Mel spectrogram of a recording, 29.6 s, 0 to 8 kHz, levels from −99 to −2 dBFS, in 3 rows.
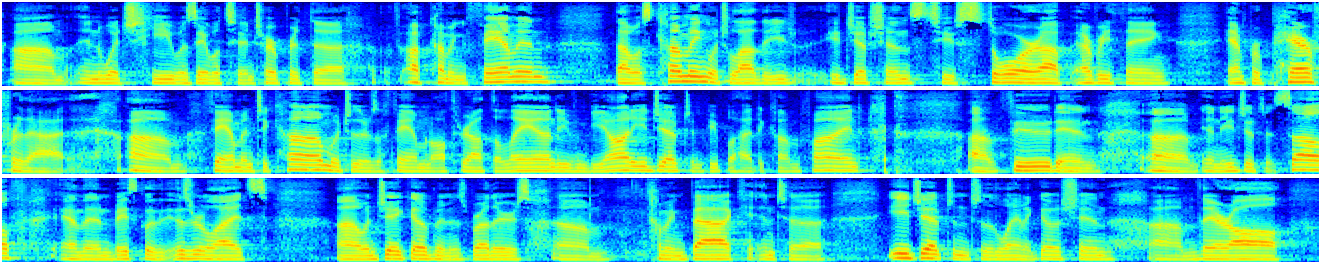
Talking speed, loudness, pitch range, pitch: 160 wpm, -31 LUFS, 120-140 Hz, 130 Hz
